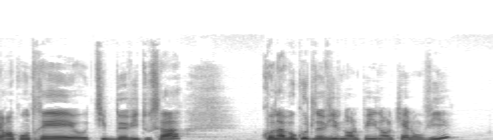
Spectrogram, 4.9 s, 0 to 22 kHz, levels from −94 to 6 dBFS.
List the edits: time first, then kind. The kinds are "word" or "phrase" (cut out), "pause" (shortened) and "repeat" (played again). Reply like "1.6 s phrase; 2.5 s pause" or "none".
3.1 s word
